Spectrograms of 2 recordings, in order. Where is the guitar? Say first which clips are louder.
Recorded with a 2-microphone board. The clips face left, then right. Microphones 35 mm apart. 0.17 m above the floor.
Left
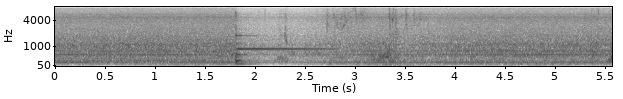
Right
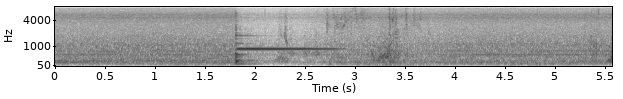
Right 8 dB; 10° right (ahead or behind), 3.5 m.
